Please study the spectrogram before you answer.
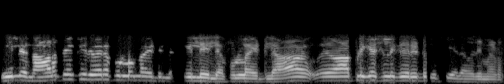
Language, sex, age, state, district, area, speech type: Malayalam, male, 18-30, Kerala, Kozhikode, urban, conversation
